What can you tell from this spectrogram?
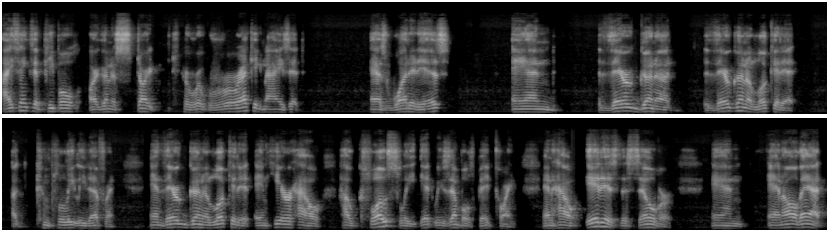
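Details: Speech impediment (disfluent speech), type unspecified, self-reported by a male truck driver.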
